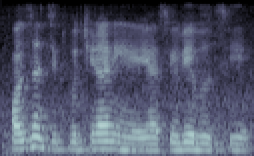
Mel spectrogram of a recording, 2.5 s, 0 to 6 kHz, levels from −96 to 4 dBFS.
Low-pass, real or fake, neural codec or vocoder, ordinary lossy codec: 5.4 kHz; real; none; none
